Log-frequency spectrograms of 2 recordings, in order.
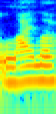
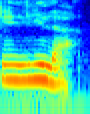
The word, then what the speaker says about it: Leela: I know we were pronouncing it Lila for like ever, and we came to find out that it's pronounced Leela.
